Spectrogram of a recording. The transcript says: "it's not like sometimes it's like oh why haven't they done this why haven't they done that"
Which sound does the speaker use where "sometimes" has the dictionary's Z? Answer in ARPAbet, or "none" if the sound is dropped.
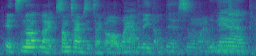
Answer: Z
